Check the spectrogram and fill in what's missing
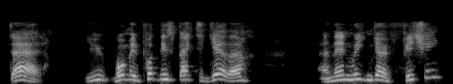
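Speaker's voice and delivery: put-on high, loud child's question; eager little boy. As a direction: ask like an excited kid checking the deal. Son reacting to dad's challenge.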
